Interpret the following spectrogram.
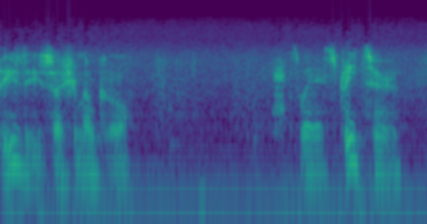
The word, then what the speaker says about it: Xochimilco: So you pronounce it better than I do. It's easy, Xochimilco.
